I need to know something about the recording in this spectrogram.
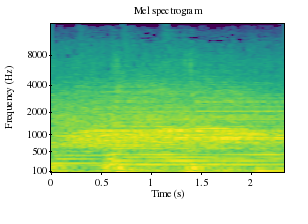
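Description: A loud, steady roar of a crowd shouting and cheering, a dense wash of many voices with a low rumble underneath, holding at an even level for a couple of seconds.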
